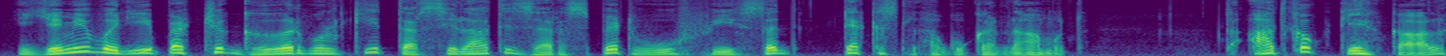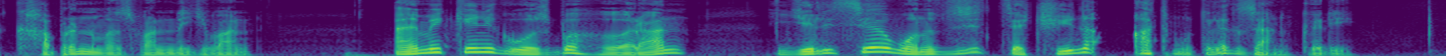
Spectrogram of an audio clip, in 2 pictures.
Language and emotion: Kashmiri, surprised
